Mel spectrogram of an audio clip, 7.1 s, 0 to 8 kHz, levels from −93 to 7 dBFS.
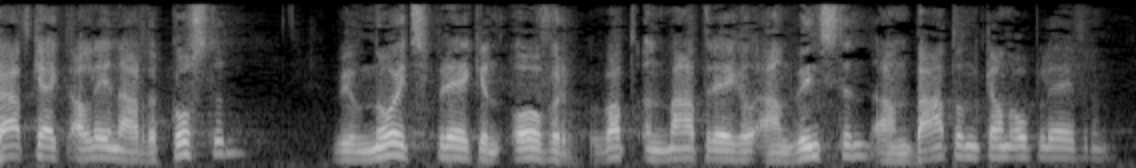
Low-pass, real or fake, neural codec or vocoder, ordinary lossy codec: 7.2 kHz; real; none; MP3, 48 kbps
